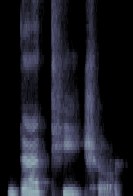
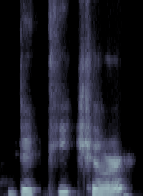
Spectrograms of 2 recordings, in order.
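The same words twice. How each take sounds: First: It is said in a British accent. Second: It is said in an American accent. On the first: "or in British" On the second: "or they in American"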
